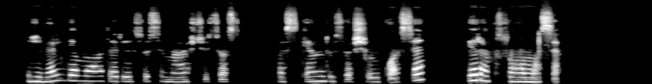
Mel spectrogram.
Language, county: Lithuanian, Kaunas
